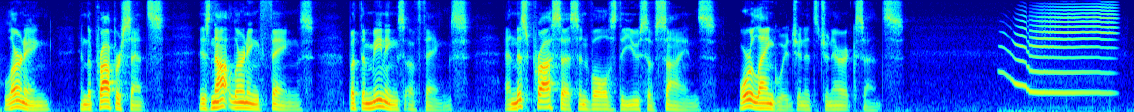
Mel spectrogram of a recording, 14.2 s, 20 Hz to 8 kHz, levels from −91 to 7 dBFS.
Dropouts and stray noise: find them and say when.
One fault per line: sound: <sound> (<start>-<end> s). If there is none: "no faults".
sound: squeak (12.5-14.0 s)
